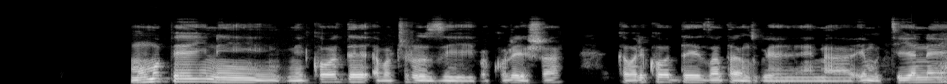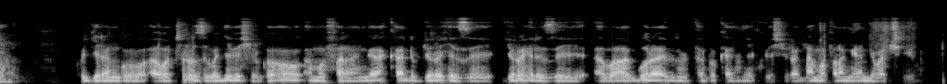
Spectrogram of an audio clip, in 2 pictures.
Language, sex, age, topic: Kinyarwanda, male, 25-35, finance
